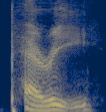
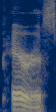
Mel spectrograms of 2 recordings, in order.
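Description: First: Paris is said with a French accent. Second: Paris is said with an English accent.

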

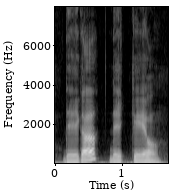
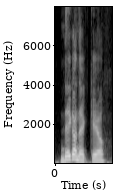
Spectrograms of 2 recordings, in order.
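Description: First: It is said slowly. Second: It is said at normal speed.

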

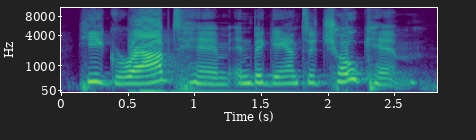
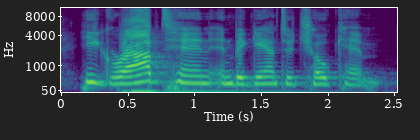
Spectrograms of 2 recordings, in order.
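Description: No difference in how they are said.

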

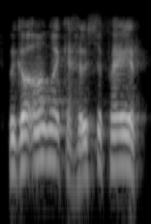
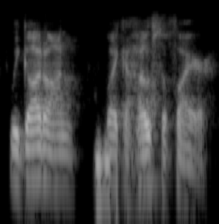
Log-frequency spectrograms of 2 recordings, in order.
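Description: First: It is said in his grandmother's Scottish accent. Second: It is said in his own plain accent.

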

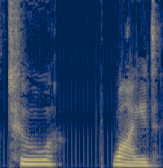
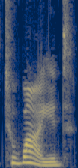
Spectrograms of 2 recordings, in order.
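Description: First: The words are said separately with a clear break. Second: The words are run together with the sounds merged. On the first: "if you say that separately, it comes out as" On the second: "if you say it fast, it becomes"

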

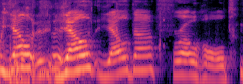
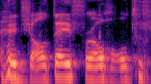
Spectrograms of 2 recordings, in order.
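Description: First: The first name begins with a Y sound. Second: The first name begins with an H sound. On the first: This is the name's actual pronunciation. "listen how it's pronounced" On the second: This is the name read as it is spelled. "How are you going to tell me that's not"

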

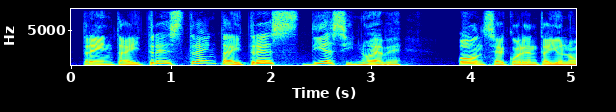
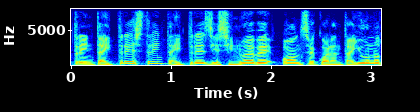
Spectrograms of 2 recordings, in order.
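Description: First: The number is said at a slow pace. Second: The number is said at a fast pace.

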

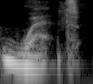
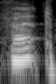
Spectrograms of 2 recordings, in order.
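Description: First: The word begins with a soft W sound. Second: The word begins with a buzzing V sound. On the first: The speaker calls it right. "but wet. Soft W sound" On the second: The speaker calls it wrong. "Not vet"

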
